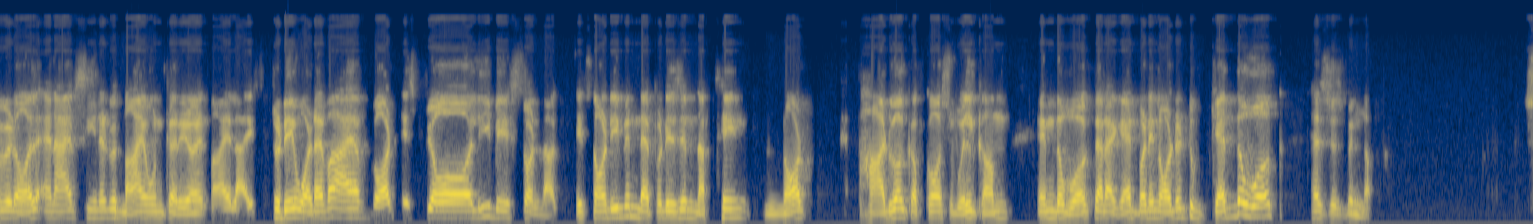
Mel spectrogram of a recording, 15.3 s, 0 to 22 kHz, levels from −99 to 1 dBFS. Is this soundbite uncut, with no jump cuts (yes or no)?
yes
